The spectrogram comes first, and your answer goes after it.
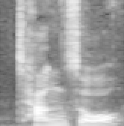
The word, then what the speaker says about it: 장소: As for the word 장소, the letter 장 is followed by the letter 소, and it is also read as 장소, just as it is written.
